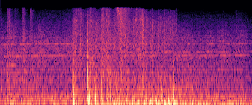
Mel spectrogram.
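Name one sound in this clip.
A rifle fires in a rapid burst.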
